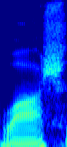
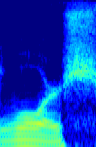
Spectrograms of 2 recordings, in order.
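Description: First: The word is said without an R sound. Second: The word is said with an R sound. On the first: The speaker calls it right. "some people will say wash" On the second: The speaker calls it wrong. "Say warsh with an R"

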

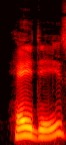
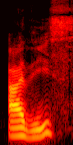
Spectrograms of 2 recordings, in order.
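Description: First: It is said with an English pronunciation. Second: It is said with a modern Greek pronunciation.

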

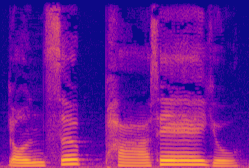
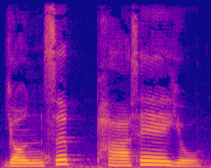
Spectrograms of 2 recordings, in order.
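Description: Both takes have the same delivery.

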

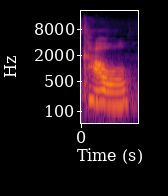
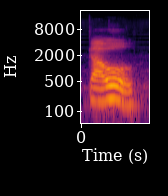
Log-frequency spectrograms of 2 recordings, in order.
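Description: First: The name begins with a K sound. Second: The name begins with a hard G sound. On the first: The speaker calls it right. "it's with a K" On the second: The speaker calls it wrong. "I would be saying Gaul"

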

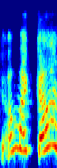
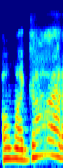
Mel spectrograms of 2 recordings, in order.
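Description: First: The voice sounds thrilled and excited. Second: The voice sounds worried and anxious. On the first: The new situation is something to celebrate. The speaker calls it right. "we have to be like" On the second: The new situation is something to fear. The speaker calls it wrong. "instead of saying"

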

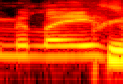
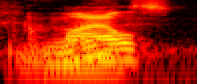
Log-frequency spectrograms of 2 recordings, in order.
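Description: First: The word is said with a put-on French accent. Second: The word is said with a plain English accent.

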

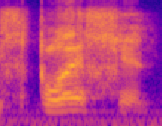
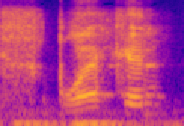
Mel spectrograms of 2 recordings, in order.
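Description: First: The middle consonant is a soft CH sound. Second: The middle consonant is a hard K sound. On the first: "some people say it with a CH" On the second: "some people say it with a hard, like, a K"

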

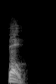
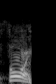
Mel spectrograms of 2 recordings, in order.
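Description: First: The word ends without any r sound. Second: The word ends with a clear r sound. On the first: "New car said F-O, foe. That's right" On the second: "We don't say four here"

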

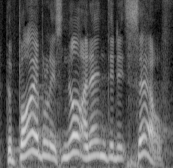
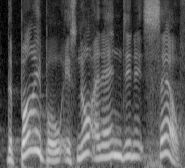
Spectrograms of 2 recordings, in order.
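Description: First: It is said with great passion and force. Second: It is said calmly, without special force.

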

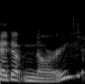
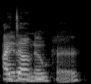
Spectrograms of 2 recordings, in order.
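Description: First: It is said in an exaggerated Australian accent. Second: It is said in a plain, unexaggerated accent.

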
